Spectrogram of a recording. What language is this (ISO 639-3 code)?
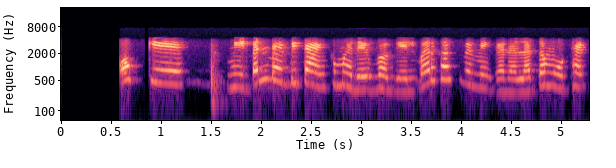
mar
